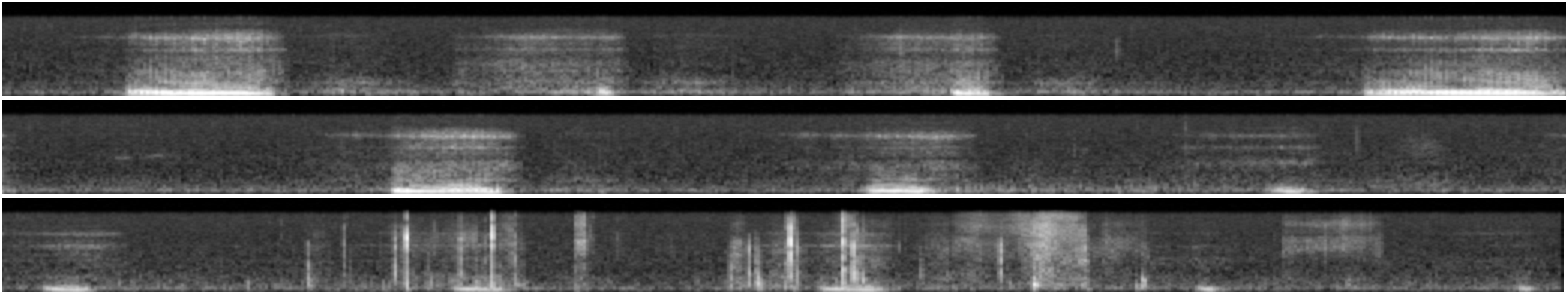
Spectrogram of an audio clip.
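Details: Loud rhythmic low snores, about one every two seconds, fading toward the end with faint clicks, from a senior Chow Chow dog sleeping relaxed on his dog bed without running in his sleep; snoring.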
